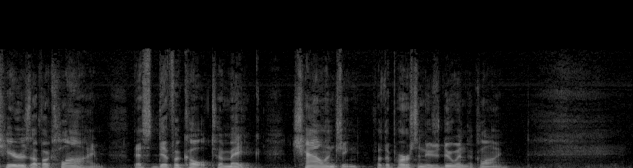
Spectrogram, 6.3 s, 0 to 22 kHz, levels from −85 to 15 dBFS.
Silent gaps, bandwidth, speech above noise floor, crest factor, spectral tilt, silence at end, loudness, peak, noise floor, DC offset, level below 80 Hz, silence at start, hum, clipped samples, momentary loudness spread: none; 16 kHz; 26 dB; 22 dB; -4.5 dB/octave; 0.3 s; -32 LUFS; -10 dBFS; -58 dBFS; under 0.1%; -64 dBFS; 0 s; none; under 0.1%; 20 LU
